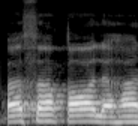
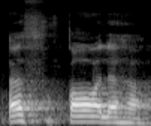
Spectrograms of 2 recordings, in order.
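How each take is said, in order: First: A short vowel follows the th/s sound. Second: No vowel follows the th/s sound. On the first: The speaker calls it wrong. "सा पर जो जज़्म है वो ज़बर ना हो जाए, असक़ालहा नहीं पढ़ेंगे" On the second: The speaker calls it right. "बल्कि अस्क़ालहा"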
